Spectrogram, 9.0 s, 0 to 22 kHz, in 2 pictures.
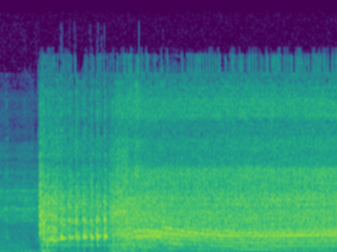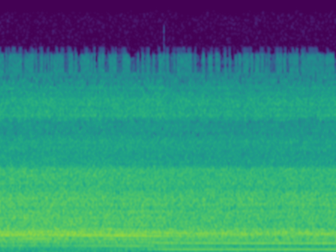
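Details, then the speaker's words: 1999 Lexus GS400 starting to idle: a steady whine that eases in pitch as revs drop. The owner suspects a wet, leaking power steering pump; this is separate from the known-bad accessory belt tensioner bearing that grinds. "But there's a noise that is not associated to that, and I believe it's coming from the power steering pump."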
